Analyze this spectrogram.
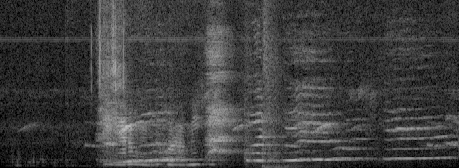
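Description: A young woman laughs loudly in an echoing room.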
